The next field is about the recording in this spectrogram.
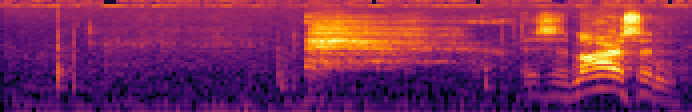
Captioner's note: exhales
